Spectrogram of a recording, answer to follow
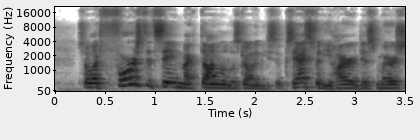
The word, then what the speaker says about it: Macdonwald: been a rebellion a Scottish nobleman called It's pronounced McDonald as in mackie's but it's a w in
